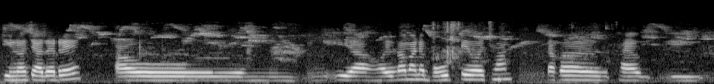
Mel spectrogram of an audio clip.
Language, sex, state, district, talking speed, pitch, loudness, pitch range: Odia, female, Odisha, Sambalpur, 100 wpm, 195 Hz, -14 LUFS, 185-215 Hz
